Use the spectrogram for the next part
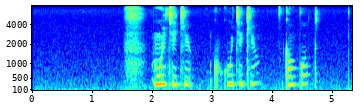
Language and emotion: Russian, sad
